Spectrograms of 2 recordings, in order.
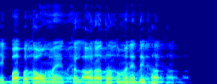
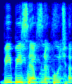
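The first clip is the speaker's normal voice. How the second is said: ordinary delivery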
